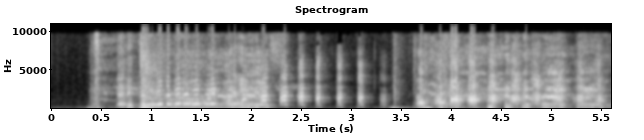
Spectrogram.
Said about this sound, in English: My face? Yeah, that's where you get slapped.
